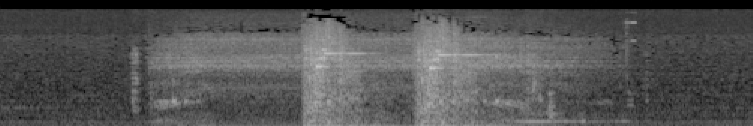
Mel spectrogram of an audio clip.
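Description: An electric grinder whirs briefly.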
